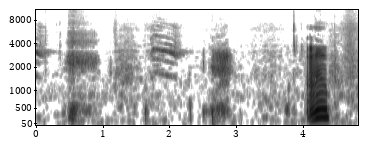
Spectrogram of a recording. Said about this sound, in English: I don't want to be where I cannot hear that bird. I can't imagine a world without hearing that bird. I don't want to imagine a world without hearing that bird. You can hear them.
